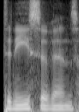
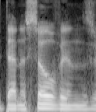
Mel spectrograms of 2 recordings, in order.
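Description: First: "Denisovans" with a long E, duh-NEE-suh-vinz; "Denisovans" pronounced duh-NEE-sih-vinz; alternate pronunciation. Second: "Denisovans" with a long O, den-uh-SO-vinz; "Denisovans" pronounced den-uh-SOH-vunz; alternate pronunciation. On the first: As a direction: say "Denisovans" with NEE as the strong syllable. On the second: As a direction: say "Denisovans" with SO as the strong middle. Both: Shown as a demonstration. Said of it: "however you wanna pronounce it".

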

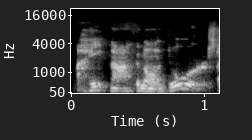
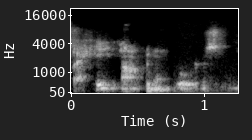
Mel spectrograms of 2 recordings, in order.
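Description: First: Said in the usual way. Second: Soft, voiceless grumble of dread; muttered under breath. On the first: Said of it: "repeats it under his breath". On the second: Shown as a demonstration. Grumbling to himself about hating knocking on doors, muttered. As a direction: mutter it to yourself like you're dreading it. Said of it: "repeated under his breath".

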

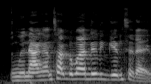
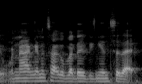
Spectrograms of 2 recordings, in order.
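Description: First: Said in the usual way. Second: Much softer, quick aside; hushed, hurried restatement; muted repeat. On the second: Real, not acted. Repeats refusal to herself, much softer.

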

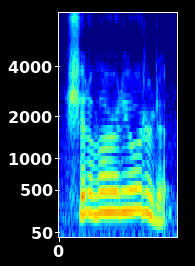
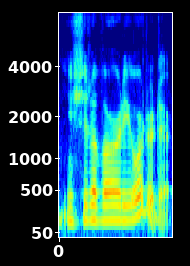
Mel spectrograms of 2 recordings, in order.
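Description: First: Jokey high-pitched put-on voice; mock reminder. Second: Said in the usual way. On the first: Host teasing viewers about their orders, high mock reminder. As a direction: squeak the reminder out much higher.

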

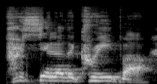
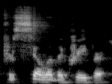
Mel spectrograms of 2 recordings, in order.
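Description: First: Lightly put-on British accent, a bit higher. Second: Said in the usual way. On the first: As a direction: say the name like a posh Brit, half joking. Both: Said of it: "in a British accent".

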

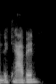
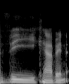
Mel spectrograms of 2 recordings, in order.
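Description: First: Said in the usual way. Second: "the" said as a long "thee"; stress on THE. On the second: Shown as a demonstration. Co-host correcting himself on the cabin's title, stressed "the". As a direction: stretch "the" into "thee" before "cabin".

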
